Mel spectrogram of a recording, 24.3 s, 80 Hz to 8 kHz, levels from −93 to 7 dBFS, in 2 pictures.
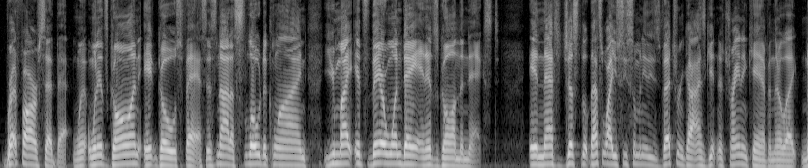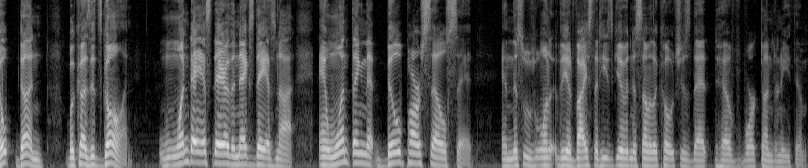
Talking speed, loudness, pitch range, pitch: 220 wpm, -18 LUFS, 120-155 Hz, 135 Hz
